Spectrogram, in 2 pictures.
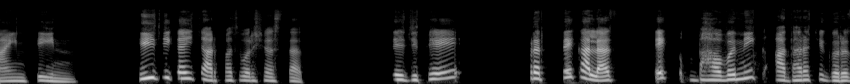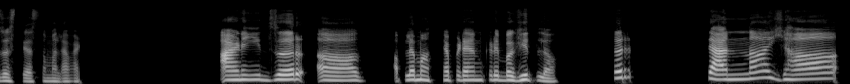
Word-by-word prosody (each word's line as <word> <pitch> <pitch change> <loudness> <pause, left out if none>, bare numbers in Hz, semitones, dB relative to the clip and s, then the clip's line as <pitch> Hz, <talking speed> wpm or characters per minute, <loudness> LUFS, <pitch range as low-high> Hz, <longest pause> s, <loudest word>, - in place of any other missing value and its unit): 19 160 -1 -2 0.8
ही 300 +3 +8
जी 315 - +1
काही 275 0 +4
4-5 190 -3 -2
वर्ष 180 -2 -4
असतात, 170 -3 -5 0.9
ते 220 -1 +4
जिथे 225 +6 0 0.9
प्रत्येकालाच 270 - +4 0.5
एक 290 - -19 0.3
भावनिक 225 +9 +1 0.2
आधाराची 200 +4 -2
गरज 175 -1 +1
असते 150 -3 -6
असं 140 +2 -10
मला 140 -1 -8
वाटतं. 145 - -14 1.4
आणि 215 +1 +3
जर 225 +1 +5 0.2
अ, - - -4 0.7
आपल्या 215 0 -1
मागच्या 200 -1 -2
पिढ्यांकडे 205 +1 -1
बघितलं, 190 -6 0 0.6
तर 310 +3 +1 0.8
त्यांना 235 +3 +4 0.2
ह्या 245 +4 +1
205 Hz, 100 wpm, -22 LUFS, 180-240 Hz, 1.4 s, ही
